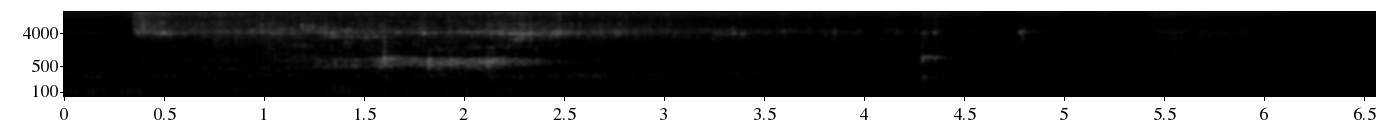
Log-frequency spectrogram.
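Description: Milk poured from a jug into a glass blender jar over chopped persimmon and sugar: a faint liquid pour lasting about two and a half seconds, then one light click.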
